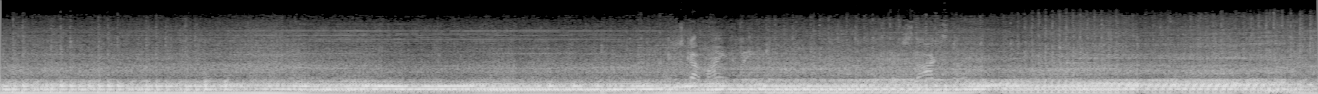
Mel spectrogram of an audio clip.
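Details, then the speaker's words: Vehicle cruising on part throttle: engine note stumbles and chops unevenly over road noise, clearing up at full throttle; owners suspect a fuel issue and plan to try different injectors. Unconfirmed. "l Throttle you go Full Throttle it clears right up but anything under Full Throttle it has that sound to it so I I think it could be something fuel like what you're saying"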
